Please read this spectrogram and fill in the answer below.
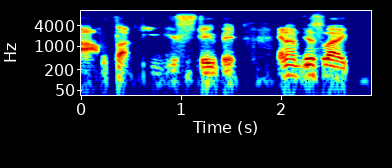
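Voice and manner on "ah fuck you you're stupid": blunt, offhand, throwaway taunting tone. Imitating a commenter called a troll: imitating Christopher trolling. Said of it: "he'll sit over in days and just be like".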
